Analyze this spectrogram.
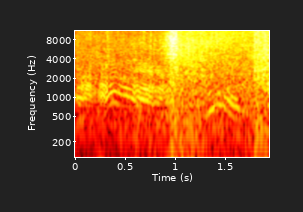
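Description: Fire bursts with a whoosh.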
